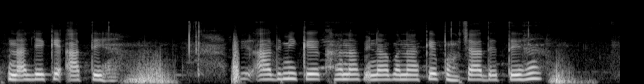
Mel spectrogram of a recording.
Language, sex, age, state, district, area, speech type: Urdu, female, 60+, Bihar, Darbhanga, rural, spontaneous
